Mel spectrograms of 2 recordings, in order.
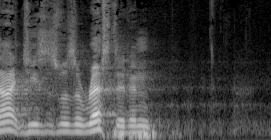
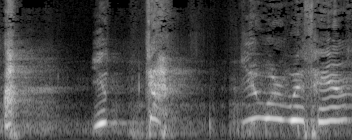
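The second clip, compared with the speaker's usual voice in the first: put-on teenage girl; 3 dB louder than usual. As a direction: squeak it out like an accusing young girl. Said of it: "this teenage girl comes up to Peter and says".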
